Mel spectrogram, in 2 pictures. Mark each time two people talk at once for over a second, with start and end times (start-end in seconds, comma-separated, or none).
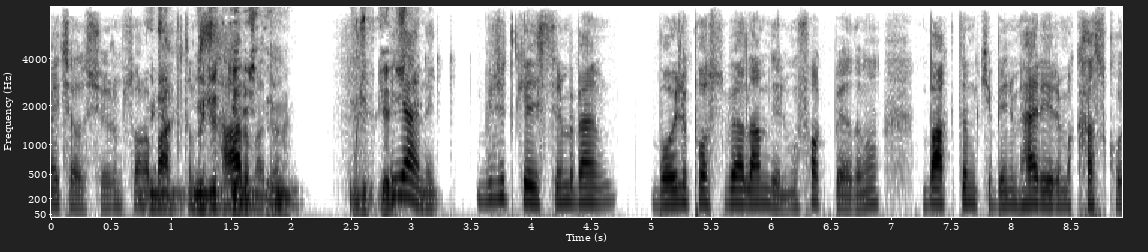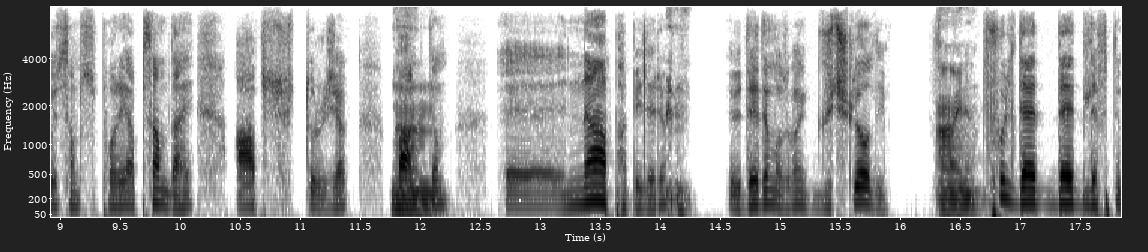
0.7-2.0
